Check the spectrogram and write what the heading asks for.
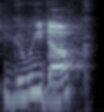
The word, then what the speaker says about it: geoduck: The geoduck, pronounced gooey duck, huh, is the largest borrowing clam in the world and looks extremely silly.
